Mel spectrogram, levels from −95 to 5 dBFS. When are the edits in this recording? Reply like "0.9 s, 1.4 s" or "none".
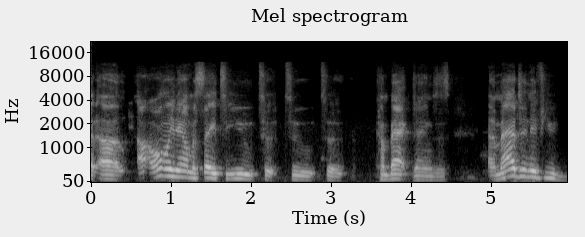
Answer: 4.0 s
